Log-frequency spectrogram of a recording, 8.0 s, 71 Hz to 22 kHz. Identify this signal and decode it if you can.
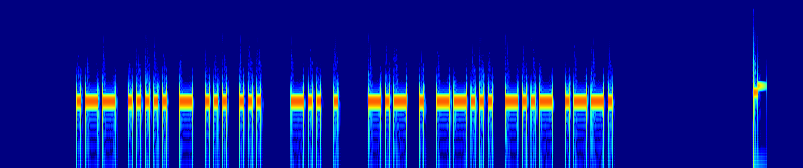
Morse code, heard as a keyed tone, about 28 wpm, 700 Hz. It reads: W5TSS DE KE7XP
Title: USA Callsign DE Callsign 28wpm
